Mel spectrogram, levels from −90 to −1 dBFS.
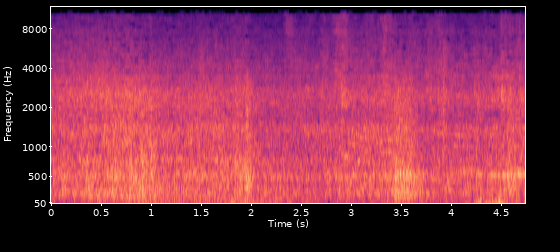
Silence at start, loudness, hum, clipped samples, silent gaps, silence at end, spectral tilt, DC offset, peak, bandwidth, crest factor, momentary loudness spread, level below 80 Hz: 0 s; -19 LUFS; none; under 0.1%; none; 0 s; -4.5 dB/octave; under 0.1%; -4 dBFS; 11 kHz; 16 dB; 7 LU; -34 dBFS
